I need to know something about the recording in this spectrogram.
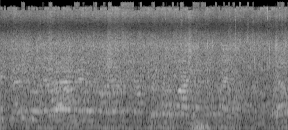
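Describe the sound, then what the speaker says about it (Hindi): Heavy monsoon rain pours down outdoors in a steady, loud, broadband hiss on surfaces along a pilgrimage route, unbroken for the whole stretch. "बहुत भयंकर बारिश हो रही है"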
